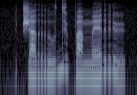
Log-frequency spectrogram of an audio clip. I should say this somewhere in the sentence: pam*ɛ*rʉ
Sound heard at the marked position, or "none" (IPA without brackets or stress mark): ɛ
